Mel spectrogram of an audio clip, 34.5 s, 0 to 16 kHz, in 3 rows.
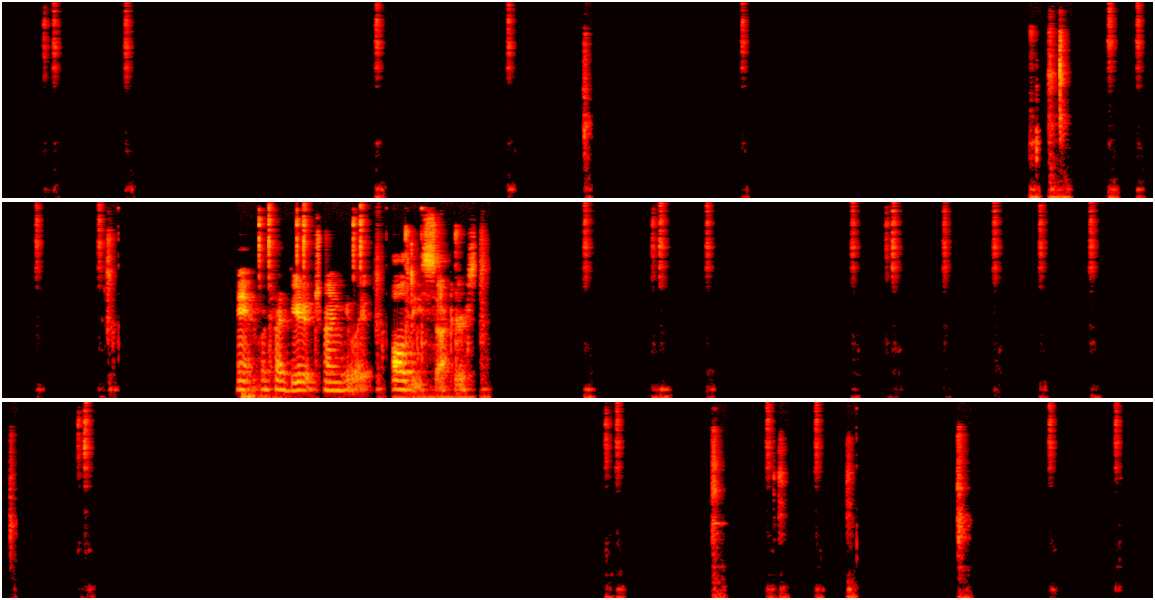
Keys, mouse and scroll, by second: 0.3 shift+click, 1.1 shift+click, 1.6 shift+click, 2.0 middle click, 3.5 shift+click, 4.3 shift+click, 4.9 shift+click, 7.2 click, 8.0 shift+middle click, 8.5 middle click, 8.6 middle click, 8.8 scroll up 1, 9.6 shift+middle click, 10.9 shift+click, 11.2 shift+click, 11.6 shift+click, 12.6 click, 12.6 middle click, 12.9 shift+middle click, 14.0 shift+click, 15.2 middle click, 15.3 middle click, 15.6 shift+middle click, 17.2 shift+click, 17.9 shift+click, 18.4 shift+click, 18.8 middle click, 19.8 shift+click, 20.3 shift+click, 20.7 shift+click, 21.2 shift+click, 23.7 click, 24.3 scroll down 1, 25.0 middle click, 25.3 scroll down 1, 25.9 middle click, 26.2-26.6 scroll down 1, 26.7 middle click, 28.9 click, 29.4 middle click, 29.9 1, 30.5 click, 31.0 shift+click, 31.5 shift+middle click, 34.0 click.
